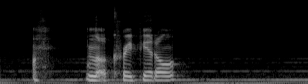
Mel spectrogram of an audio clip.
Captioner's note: scoffs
